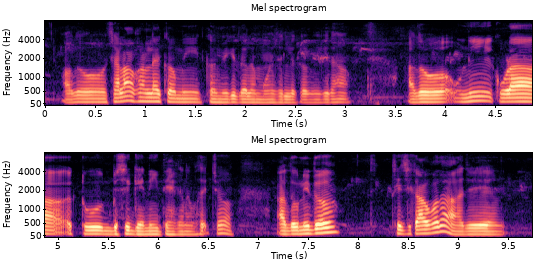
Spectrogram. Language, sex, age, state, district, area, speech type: Santali, male, 18-30, West Bengal, Birbhum, rural, spontaneous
